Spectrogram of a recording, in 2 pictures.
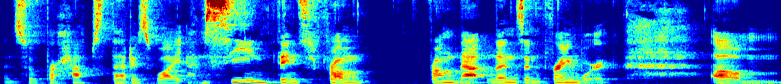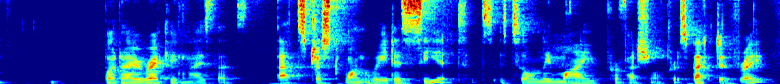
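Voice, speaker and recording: A woman psychotherapist talks through her view in a halting, reflective way, full of restarts and fillers. Her voice sits low and sounds mellow. The effect is a thoughtful guest working out her ideas as she speaks. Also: fairly even intonation. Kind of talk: reflective conversational interview.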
